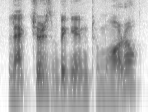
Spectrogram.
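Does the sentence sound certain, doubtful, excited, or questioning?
doubtful. It is said hesitantly, with doubt and confusion. The speaker is unsure whether it is true. "I'm not sure about it. I'm not, I'm having doubt and I'm having confusion"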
